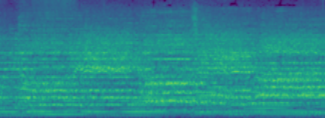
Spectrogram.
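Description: A choir and congregation singing a slow hymn together, the notes held about a second each.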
